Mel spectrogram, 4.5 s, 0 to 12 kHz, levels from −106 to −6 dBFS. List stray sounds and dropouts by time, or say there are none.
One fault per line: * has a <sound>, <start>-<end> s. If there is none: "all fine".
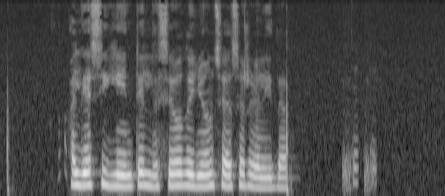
* has a laugh, 3.4-3.8 s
